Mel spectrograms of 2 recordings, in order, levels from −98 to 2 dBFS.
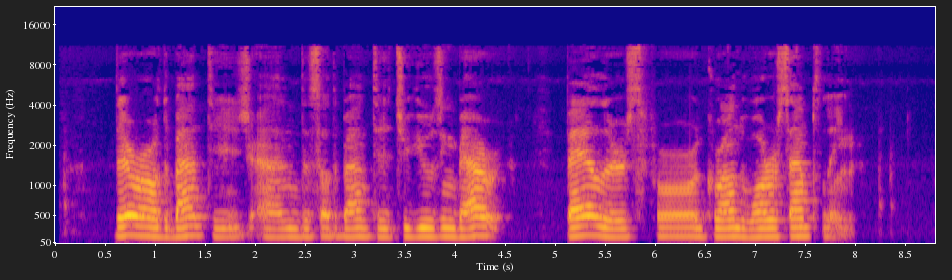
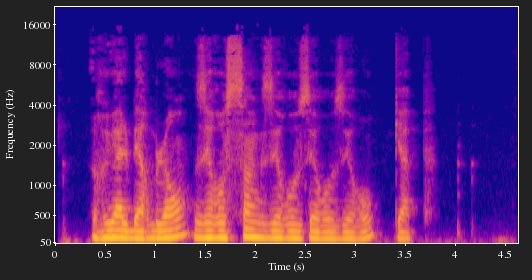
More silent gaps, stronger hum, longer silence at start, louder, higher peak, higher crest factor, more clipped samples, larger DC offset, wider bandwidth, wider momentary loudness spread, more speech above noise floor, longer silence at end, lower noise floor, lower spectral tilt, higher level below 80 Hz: neither; neither; first, 0.6 s vs 0.1 s; about the same, -19 LUFS vs -18 LUFS; about the same, -2 dBFS vs -4 dBFS; about the same, 18 dB vs 14 dB; neither; neither; second, 11.5 kHz vs 13 kHz; about the same, 13 LU vs 12 LU; first, 46 dB vs 35 dB; second, 0.85 s vs 1.05 s; first, -64 dBFS vs -52 dBFS; second, -5.5 dB/octave vs -7.5 dB/octave; second, -64 dBFS vs -48 dBFS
